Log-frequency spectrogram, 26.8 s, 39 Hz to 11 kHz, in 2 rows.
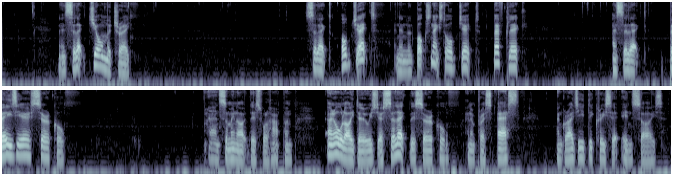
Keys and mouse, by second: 1.9 click, 6.8 click, 9.8-14.6 drag, 21.3 click, 23.3 s.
